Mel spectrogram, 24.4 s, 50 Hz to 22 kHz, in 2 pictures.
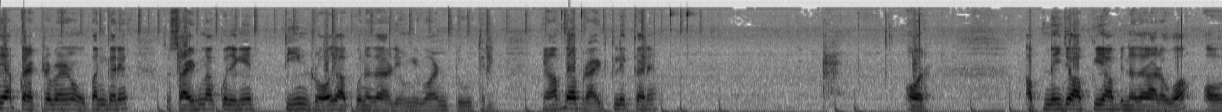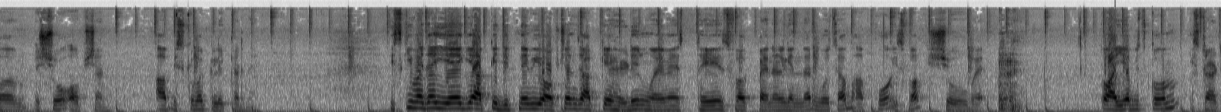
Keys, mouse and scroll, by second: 5.7 right click, 6.8 click, 14.1 click.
